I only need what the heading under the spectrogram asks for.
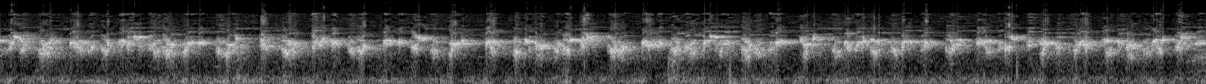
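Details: Sustained, loud Yellow-vented bulbul song for luring or as a training master: a steady torrent of chirpy, bubbly notes, roughly three per second, tumbling up and down without a break.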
